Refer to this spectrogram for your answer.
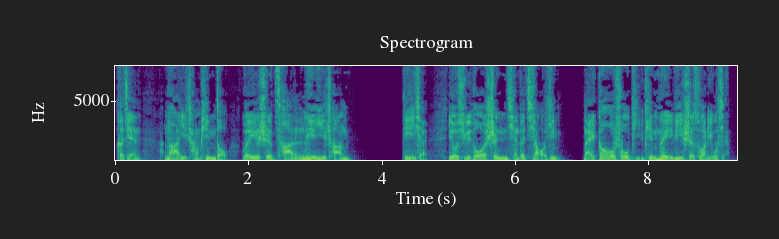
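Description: A male audiobook narrator reading a wuxia novel in an expressive way. His voice is very husky and low, moving widely in pitch at an unhurried pace. The recording is dry and close. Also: no echo. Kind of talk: scripted narration of a martial arts novel.

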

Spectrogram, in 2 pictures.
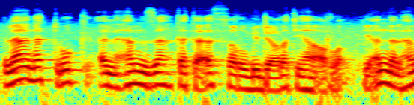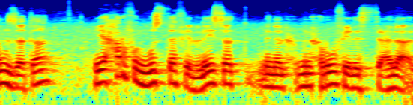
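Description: Male recitation teacher, a little high-pitched, patient and methodical, chants examples slowly. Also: darkish tone, a little hiss or hum. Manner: methodical, repeats points and chants verses slowly to demonstrate. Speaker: Quran recitation teacher and program host. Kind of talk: tajweed lesson on a call-in broadcast.

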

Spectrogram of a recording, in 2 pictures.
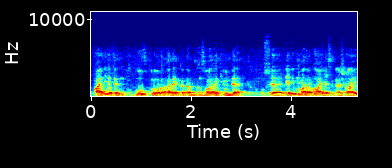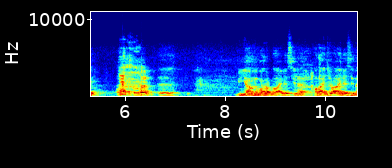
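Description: A man in his fifties giving a halting, nervous speech at a gathering and reciting a heartfelt poem. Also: a little high. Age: 50s. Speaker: guest speaker at a farewell gathering. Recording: echoey, distant, dull lo-fi home video.

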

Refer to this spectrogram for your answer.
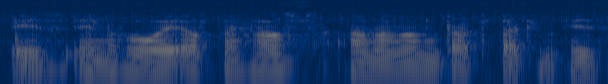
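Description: A young British man chatting casually and quietly at home in the evening, rambling through his day for a diary vlog, filmed on a phone at arm's length. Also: on the low side, monotone, fast talker, vocal fry, highs cut off, a little hiss or hum. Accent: British English. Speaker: vlogger. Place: hallway home office, indoors at night. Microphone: phone or webcam at arm's length.

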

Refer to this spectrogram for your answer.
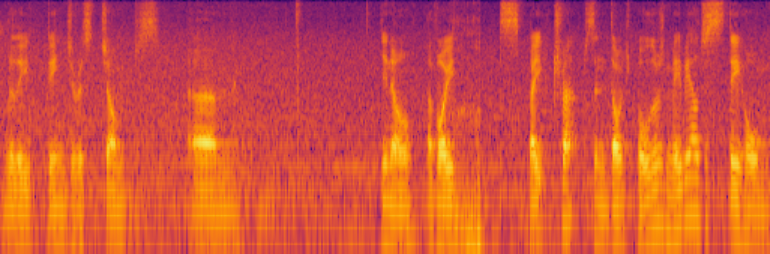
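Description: A young man casually commenting on his gameplay as a let's play host, rambling and joking at his own expense. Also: low voice. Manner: chatty, rambling, self-mocking.

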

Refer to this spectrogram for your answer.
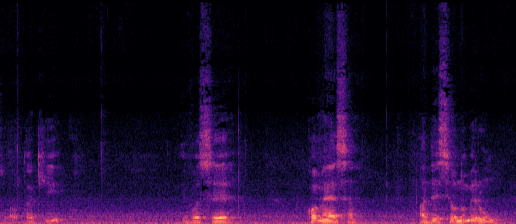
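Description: Working with his hands in his home garage with the door open, a man who hosts a channel gives a casual how-to, explaining step by step and often checking with "tá?". His medium-pitched voice is steady and slow. The garage echoes and the background is noisy.

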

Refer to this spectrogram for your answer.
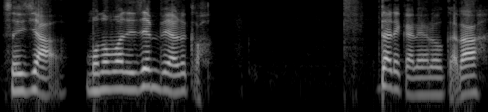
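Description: A woman hosting a casual livestream and chatting to her viewers over a phone mic, playful and giggly, slipping into dialect and rough slang. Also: medium pitch, fairly even intonation, moderate pace, dry recording. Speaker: livestream host. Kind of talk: casual livestream chat reading viewer comments.

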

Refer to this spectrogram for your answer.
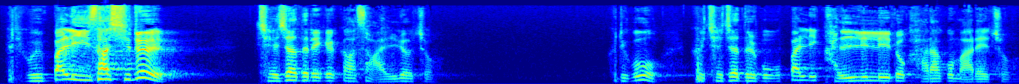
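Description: A man voicing an angel at an empty tomb in a children's Bible story, speaking in a gentle, coaxing way. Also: fairly high pitch, expressive, moderate pace, lightly acted. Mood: urgent joyful.

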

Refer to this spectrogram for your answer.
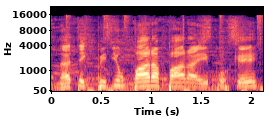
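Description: A man's voice: high-pitched, fairly even intonation, a little fast. A Brazilian man giving casual live commentary on lots at an auction. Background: music.

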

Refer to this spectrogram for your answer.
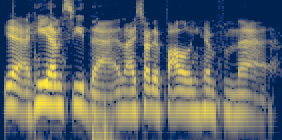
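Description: A young man co-hosting a casual podcast chat, excitable and rambling with lots of fillers. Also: medium pitch, fairly quick, smooth. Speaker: podcast co-host.

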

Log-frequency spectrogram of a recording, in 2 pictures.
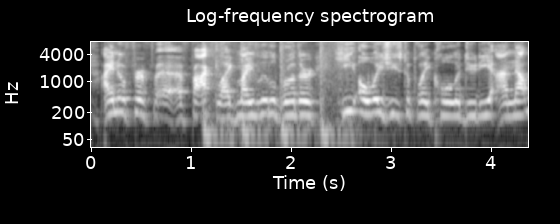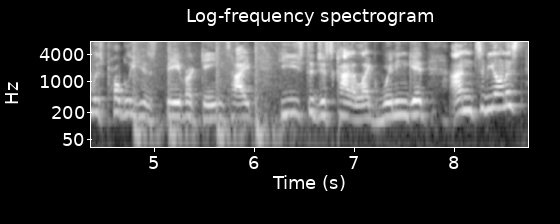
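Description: A young male gaming YouTuber chats through the latest game news for his channel in a casual, rambling way, full of fillers and restarts. His voice is high and a bit bright.

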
